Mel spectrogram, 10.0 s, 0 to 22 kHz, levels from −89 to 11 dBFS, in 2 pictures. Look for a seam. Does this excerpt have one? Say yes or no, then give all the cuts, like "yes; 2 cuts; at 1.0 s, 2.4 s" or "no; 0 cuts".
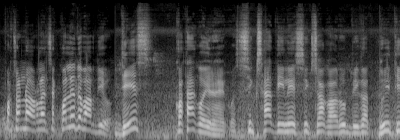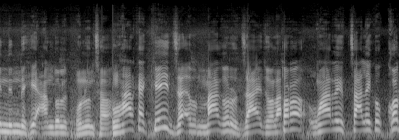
yes; 5 cuts; at 1.5 s, 2.9 s, 4.7 s, 6.1 s, 8.5 s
